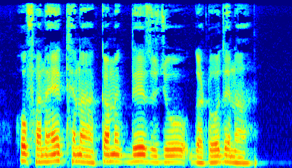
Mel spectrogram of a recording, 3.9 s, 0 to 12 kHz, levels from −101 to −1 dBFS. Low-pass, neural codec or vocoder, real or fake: 10.8 kHz; none; real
